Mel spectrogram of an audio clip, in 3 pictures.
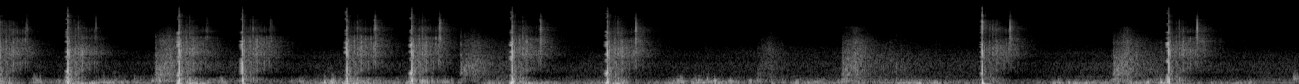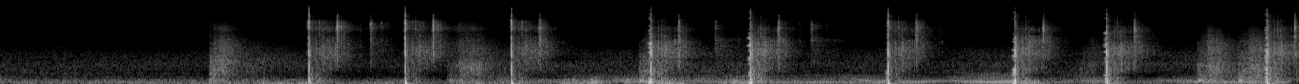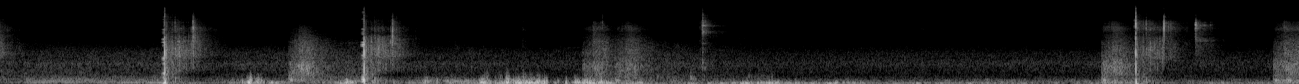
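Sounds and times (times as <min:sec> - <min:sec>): rifle shots: 0:00.0 - 0:06.6, 0:07.6 - 0:09.0, 0:09.8 - 0:10.4, 0:11.1 - 0:12.3, 0:15.1 - 0:18.7, 0:19.4 - 0:22.4, 0:23.1 - 0:26.2, 0:27.6 - 0:28.2, 0:28.8 - 0:30.2, 0:31.9 - 0:32.6, 0:37.0 - 0:38.1, 0:38.7 - 0:38.9.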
